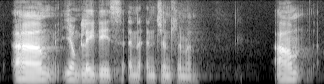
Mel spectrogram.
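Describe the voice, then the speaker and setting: A man with a French accent talks at a fairly high pitch with ordinary pitch variation. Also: very clean recording, silent background. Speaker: UN agency representative. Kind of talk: formal speech.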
